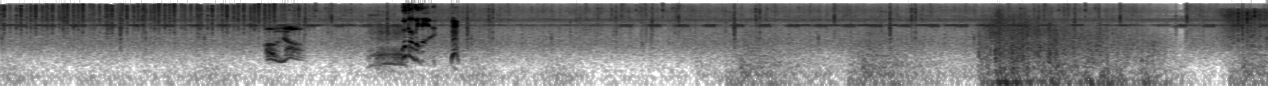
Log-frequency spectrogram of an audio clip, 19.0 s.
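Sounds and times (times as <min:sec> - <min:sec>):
rain falling: 0:00.0 - 0:19.0
thunder rumbling: 0:10.5 - 0:19.0.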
